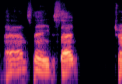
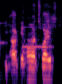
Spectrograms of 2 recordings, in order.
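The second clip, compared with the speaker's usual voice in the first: ordinary talk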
